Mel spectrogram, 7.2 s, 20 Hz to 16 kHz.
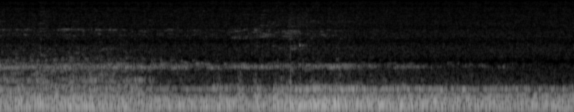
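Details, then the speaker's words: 1964 Ford F350, 60,000 original miles, sat for years. It was revived with new belts, hoses, thermostat, battery, fuses, points and a temporary aftermarket carburetor, not yet adjusted. Steady, even low rumble at a light idle, no knocks or stumbles; it runs very well. "So as you can hear, the thing runs, and it runs really, really well."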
